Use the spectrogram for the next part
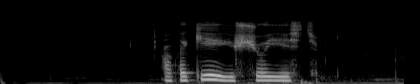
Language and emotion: Russian, neutral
